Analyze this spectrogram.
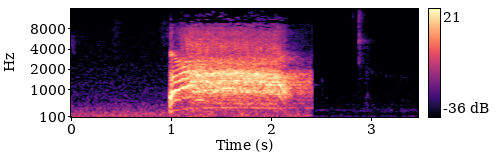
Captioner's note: ahhhhhhhhhhhhhhhhhh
